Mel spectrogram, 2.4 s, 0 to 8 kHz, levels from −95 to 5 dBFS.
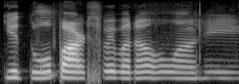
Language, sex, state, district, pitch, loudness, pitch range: Hindi, female, Madhya Pradesh, Bhopal, 220 Hz, -20 LUFS, 215-225 Hz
